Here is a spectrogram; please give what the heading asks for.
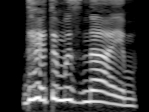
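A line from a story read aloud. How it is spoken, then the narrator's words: Laughing. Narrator (Russian): рассмеялась Надия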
